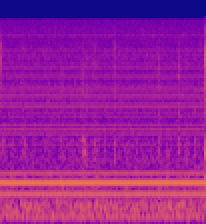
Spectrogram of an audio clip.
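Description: Steady electrical hum made of a few held tones over a low drone, with a few faint ticks.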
